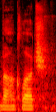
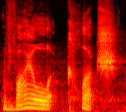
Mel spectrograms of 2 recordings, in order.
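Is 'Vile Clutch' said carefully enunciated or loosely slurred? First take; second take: loosely slurred; carefully enunciated. First: The words are said loosely, with an accent. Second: The words are said carefully and clearly enunciated. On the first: The speaker calls it wrong. "I can't mispronounce" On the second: The speaker calls it right. "it's good to enunciate"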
